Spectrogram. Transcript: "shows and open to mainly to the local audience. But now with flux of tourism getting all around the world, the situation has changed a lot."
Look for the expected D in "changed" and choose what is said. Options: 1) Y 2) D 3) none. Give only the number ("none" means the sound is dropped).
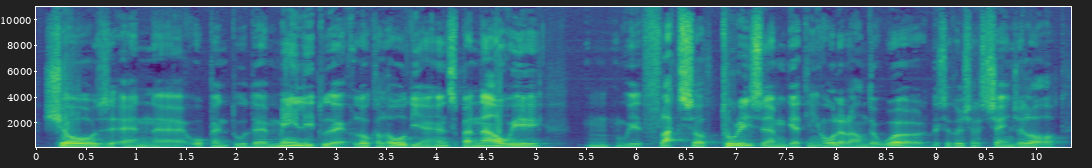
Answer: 3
